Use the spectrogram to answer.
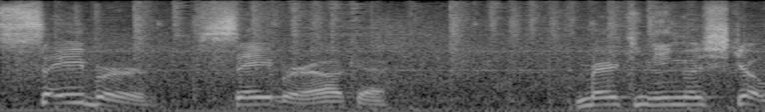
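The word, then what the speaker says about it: SABRE: Oh, it's Saber. Saber, okay. American English, good lord. I'm over here pronouncing stuff I've never heard of in my life, and I'm supposed to instantly pronounce it right.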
